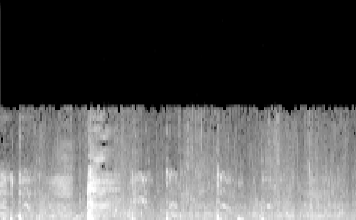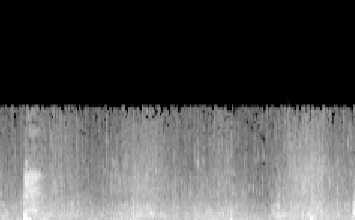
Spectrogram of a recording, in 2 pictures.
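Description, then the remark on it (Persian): Water rushes steadily from underground qanat channels, water from several qanats pouring together, a continuous broad wash of flow broken by a couple of sharp splashy knocks near the start and middle. No one speaks. “عجب آبیه این همه این آبیه که ها دارن بهش میگن آب برهم آب تا قناتی ریختن رو هم”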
